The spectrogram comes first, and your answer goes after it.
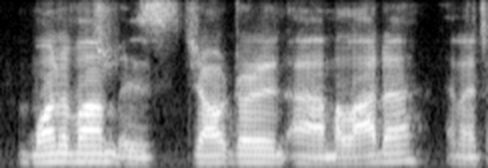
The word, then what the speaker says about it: Mailata: One of them is Jordan Mailata, and that's how you say it.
